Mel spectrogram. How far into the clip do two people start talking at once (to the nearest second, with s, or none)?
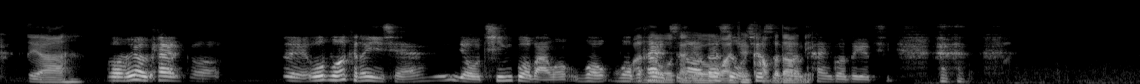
6 s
